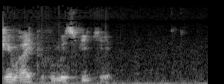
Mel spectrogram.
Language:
French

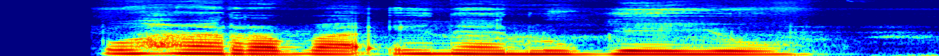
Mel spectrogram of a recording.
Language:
Somali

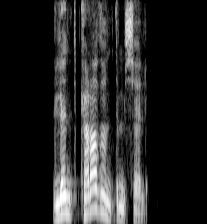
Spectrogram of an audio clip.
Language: Kabyle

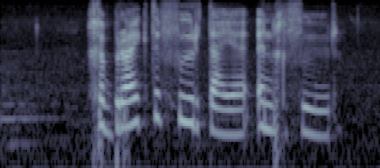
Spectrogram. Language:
Afrikaans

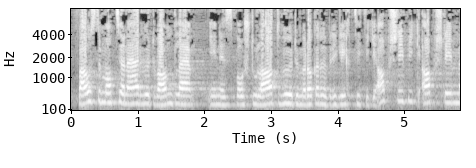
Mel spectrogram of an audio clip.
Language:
Swiss German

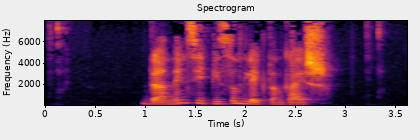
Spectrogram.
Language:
Mari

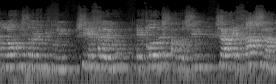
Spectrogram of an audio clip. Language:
Hebrew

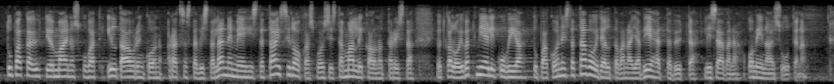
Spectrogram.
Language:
Finnish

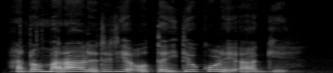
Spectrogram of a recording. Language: Kikuyu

